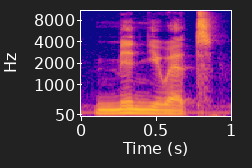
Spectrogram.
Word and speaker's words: Minuit: Hey, Jord, that other person who became a member, Minuit, was me on another account. Had to do a double member moment. Oh, it's pronounced Minuit. The N is silent. Minuit.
